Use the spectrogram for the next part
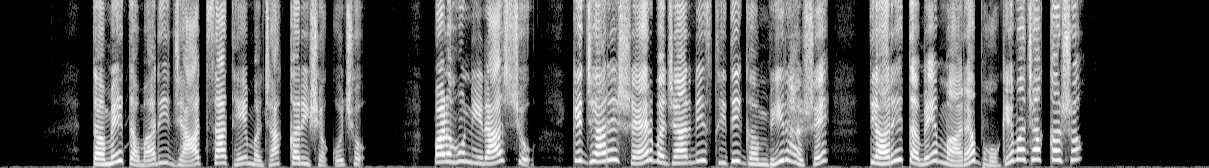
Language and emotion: Gujarati, disgusted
